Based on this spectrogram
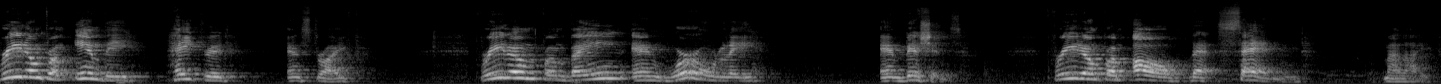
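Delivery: slow drawn-out reading, every word stressed. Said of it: "I'm just gonna read them slowly".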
